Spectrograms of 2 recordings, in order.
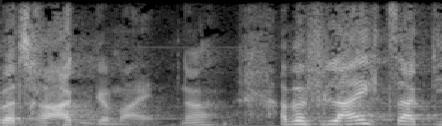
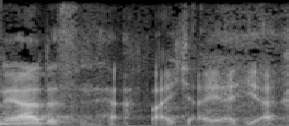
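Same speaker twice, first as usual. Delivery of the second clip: mocking; 7 semitones lower, 5 dB quieter than usual. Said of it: "Darüber kann Petrus nur lachen".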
